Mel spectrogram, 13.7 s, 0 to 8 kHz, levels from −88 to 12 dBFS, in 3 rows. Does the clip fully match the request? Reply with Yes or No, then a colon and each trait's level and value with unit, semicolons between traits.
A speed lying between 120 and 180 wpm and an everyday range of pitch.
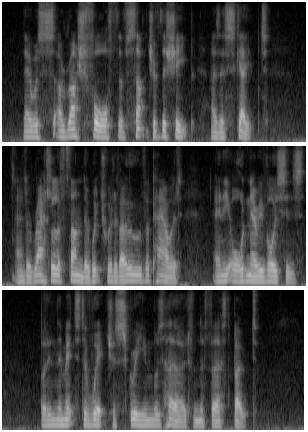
No: average, 165 wpm; narrow, 2.0 semitones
